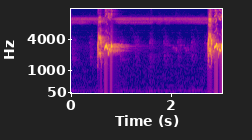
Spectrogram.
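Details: Sooty-headed bulbul in natural call to rile wild rivals: two sharp, bubbly chirped phrases sliding into short whistles, about two seconds apart, with a thin steady high tone underneath.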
